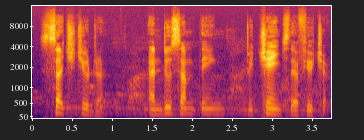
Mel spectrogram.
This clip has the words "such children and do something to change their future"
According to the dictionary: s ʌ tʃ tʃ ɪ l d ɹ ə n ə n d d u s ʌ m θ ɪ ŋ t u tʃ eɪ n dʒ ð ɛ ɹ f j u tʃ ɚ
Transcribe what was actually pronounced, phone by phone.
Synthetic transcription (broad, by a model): s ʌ tʃ tʃ ɪ l d ɹ ə n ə n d d u s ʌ m t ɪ ŋ t u tʃ eɪ n dʒ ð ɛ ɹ f j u tʃ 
